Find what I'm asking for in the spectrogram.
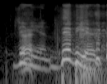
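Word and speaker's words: Vyvyan: Vivian.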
